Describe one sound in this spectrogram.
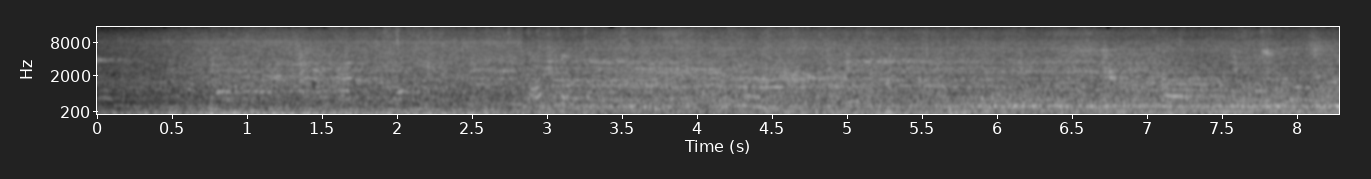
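Waves slosh and lap across a pool of water.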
